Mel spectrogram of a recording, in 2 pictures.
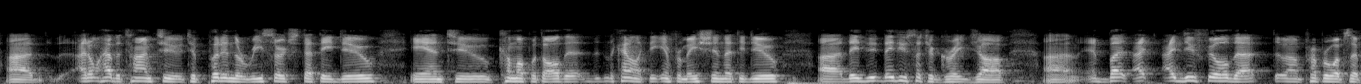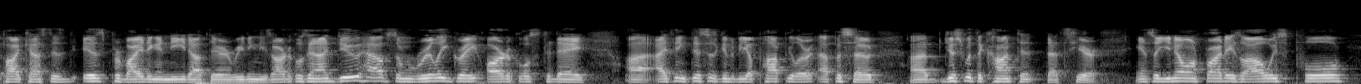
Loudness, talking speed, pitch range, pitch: -16 LUFS, 225 wpm, 125-145 Hz, 135 Hz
